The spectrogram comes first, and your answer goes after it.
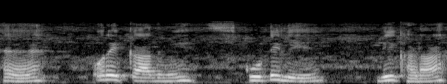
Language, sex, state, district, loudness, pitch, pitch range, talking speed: Hindi, male, Haryana, Jhajjar, -15 LUFS, 170 Hz, 155-185 Hz, 105 wpm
